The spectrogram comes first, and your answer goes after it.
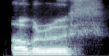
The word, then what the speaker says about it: Olgaruth: I think spell it for me. O-L-G-A-R-U-T-H.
